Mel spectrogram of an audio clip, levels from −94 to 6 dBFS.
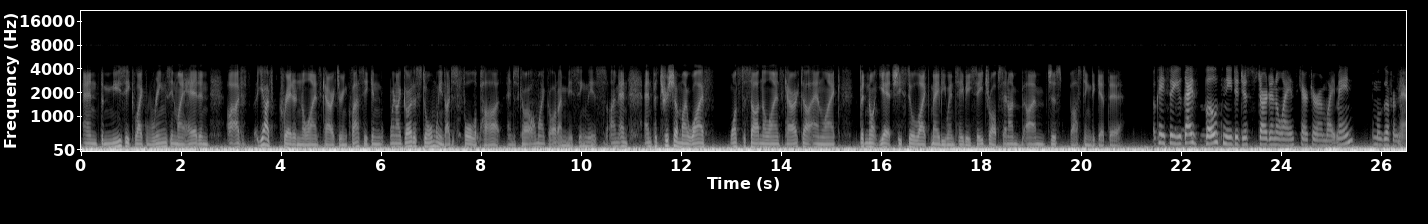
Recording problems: high frequencies cut off; severe; nothing above 4 kHz
low rumble; noticeable; throughout; 10 dB below the speech
abrupt cut into speech; at the end

